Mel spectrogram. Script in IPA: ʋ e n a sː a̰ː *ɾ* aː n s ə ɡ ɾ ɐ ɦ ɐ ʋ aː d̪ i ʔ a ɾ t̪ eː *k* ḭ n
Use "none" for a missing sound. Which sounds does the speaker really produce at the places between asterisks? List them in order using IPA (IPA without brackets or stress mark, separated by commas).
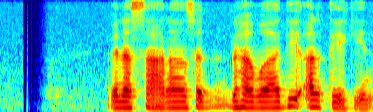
ɾ, k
